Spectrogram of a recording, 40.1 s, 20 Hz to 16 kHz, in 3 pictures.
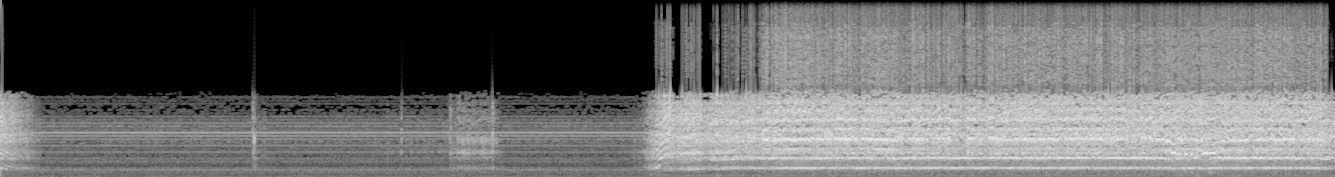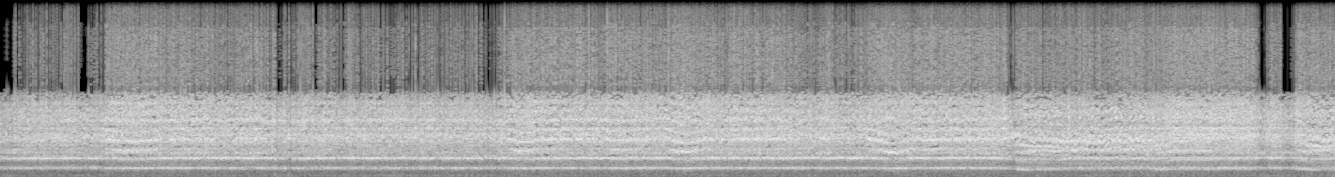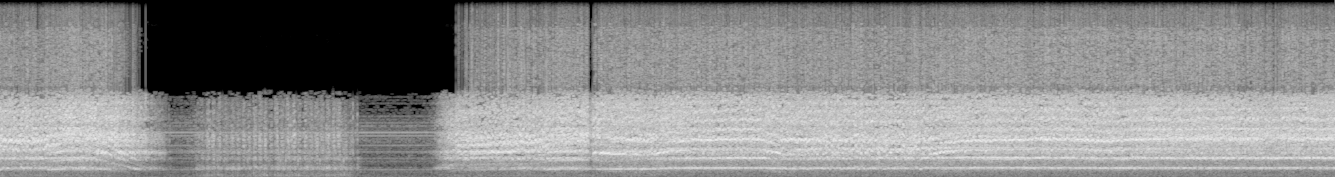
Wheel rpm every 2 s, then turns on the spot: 20, 0, 10, 140, 230, 230, 230, 230, 230, 230, 230, 220, 210, 180, 40, 80, 210, 210, 220, 230.
28-30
